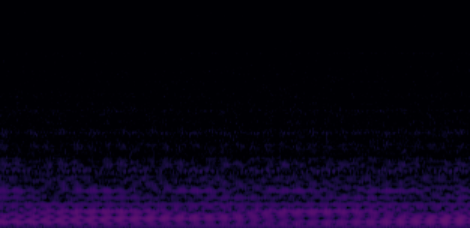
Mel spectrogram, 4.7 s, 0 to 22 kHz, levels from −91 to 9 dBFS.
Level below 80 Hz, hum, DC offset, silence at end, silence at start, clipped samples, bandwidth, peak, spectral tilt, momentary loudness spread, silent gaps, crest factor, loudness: -76 dBFS; 60 Hz at -70 dBFS; under 0.1%; 0 s; 0 s; under 0.1%; 18 kHz; -52 dBFS; -5 dB/octave; 1 LU; none; 14 dB; -65 LUFS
